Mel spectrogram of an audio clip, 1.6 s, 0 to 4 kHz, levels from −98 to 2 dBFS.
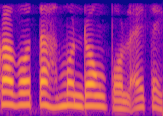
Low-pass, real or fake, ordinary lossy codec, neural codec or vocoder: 3.6 kHz; real; none; none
